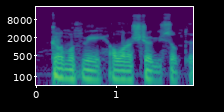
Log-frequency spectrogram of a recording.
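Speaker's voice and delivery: very deep, low bass voice. Acting out his imagined self inviting someone to come along, in a real deep voice. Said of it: "Then a real deep voice just be like".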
